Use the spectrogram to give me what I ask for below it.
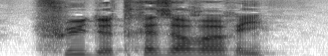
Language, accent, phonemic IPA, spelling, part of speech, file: French, France, /fly də tʁe.zɔ.ʁə.ʁi/, flux de trésorerie, noun, LL-Q150 (fra)-flux de trésorerie.wav
- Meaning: cash flow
